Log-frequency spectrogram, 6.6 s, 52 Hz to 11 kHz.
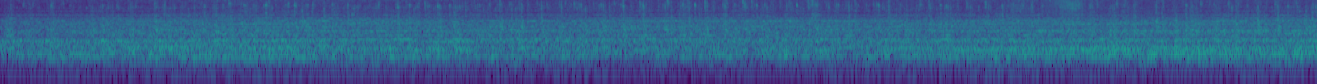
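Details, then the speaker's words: Motorcycle cylinder block being bored on a boring machine, cutter feeding down to about 50.8 mm bore; fast, even cutter chatter at steady pitch, showing an even cut; an uneven cut would sound different. "tampak sekali makan pisaunya rata ya kalau memang Maka nanti soalnya tidak rata maka suaranya pun agak berbeda"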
